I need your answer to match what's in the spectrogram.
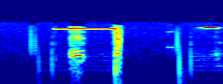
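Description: Electronic beeping as it is being switched off: a steady high-pitched tone holds for about half a second, then after a pause a shorter beep sounds, with several sharp clicks and knocks around them.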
